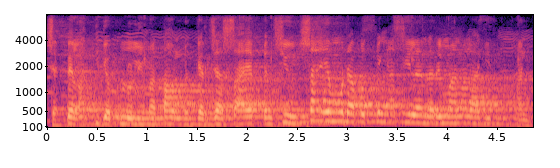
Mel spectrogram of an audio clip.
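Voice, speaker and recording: A preacher putting on a lamenting husband. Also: male voice, sits high, fast, darkish tone, pitched above the performer's own voice, lightly acted. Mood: pleading lament. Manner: pleading, complaining prayer. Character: distressed middle-aged husband lamenting a hard year. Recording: echoey church hall, distant mic.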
